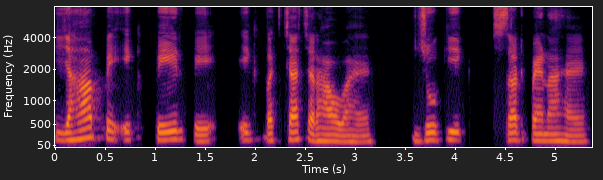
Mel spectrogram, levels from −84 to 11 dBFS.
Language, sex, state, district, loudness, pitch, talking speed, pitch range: Hindi, male, Arunachal Pradesh, Lower Dibang Valley, -20 LUFS, 155 Hz, 165 wpm, 135-165 Hz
